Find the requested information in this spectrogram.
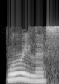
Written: worriless

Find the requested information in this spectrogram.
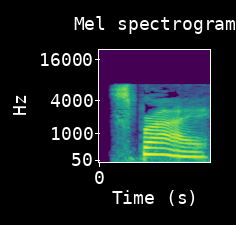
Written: spry

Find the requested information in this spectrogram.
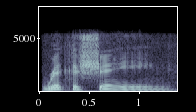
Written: ricocheting

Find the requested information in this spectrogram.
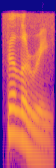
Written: phyllary

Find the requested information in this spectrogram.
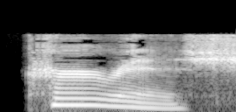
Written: currish

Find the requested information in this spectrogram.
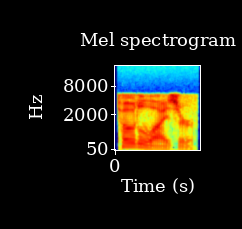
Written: totalizer

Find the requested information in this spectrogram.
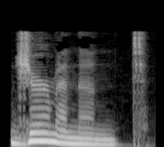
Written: germinancy

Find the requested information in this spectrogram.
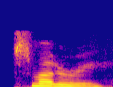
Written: smuttery

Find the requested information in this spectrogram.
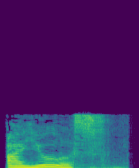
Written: Iulus

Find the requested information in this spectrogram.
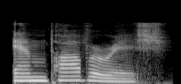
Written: empoverish

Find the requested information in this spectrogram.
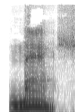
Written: gnashingly

